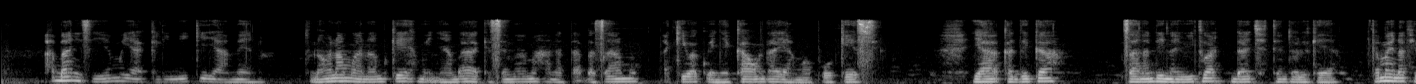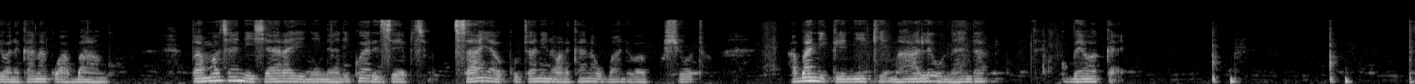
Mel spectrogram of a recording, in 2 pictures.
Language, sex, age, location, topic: Swahili, male, 18-24, Nakuru, health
